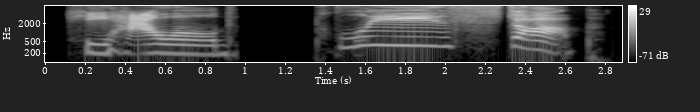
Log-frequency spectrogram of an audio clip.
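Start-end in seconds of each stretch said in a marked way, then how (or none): 1.4-2.6 firm, forceful tone, pitched up a little. First-person narrator telling Max to stop his noises, firm command. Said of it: "I firmly commanded".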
